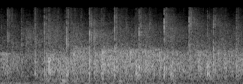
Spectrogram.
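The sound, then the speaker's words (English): A crowd of Talking Book patrons claps together, many hands producing a dense, crackling patter that holds steady at an even loudness throughout, with no voices over it. “So if you're a Talking Book patron, clap your hands.”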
